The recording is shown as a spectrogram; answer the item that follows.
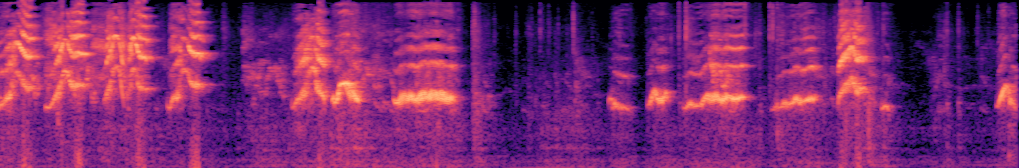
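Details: Male cockatiel in excited song to stimulate a female to mate: clear, squeaky chirps with rich overtones, some drawn-out whistled notes, delivered in separated bursts with short silences.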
